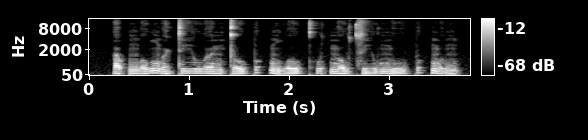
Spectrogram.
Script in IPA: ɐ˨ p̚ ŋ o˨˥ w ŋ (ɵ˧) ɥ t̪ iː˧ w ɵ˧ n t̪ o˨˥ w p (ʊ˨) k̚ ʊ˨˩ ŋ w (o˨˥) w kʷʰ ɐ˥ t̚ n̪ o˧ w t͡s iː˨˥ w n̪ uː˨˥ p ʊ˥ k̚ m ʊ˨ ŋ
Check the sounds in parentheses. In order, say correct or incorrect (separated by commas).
incorrect, incorrect, correct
